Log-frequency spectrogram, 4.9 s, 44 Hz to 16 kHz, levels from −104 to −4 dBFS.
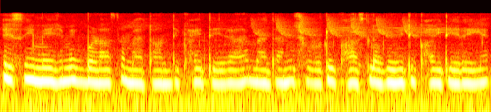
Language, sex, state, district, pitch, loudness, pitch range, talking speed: Hindi, female, Chhattisgarh, Balrampur, 205 Hz, -13 LUFS, 200-220 Hz, 255 wpm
